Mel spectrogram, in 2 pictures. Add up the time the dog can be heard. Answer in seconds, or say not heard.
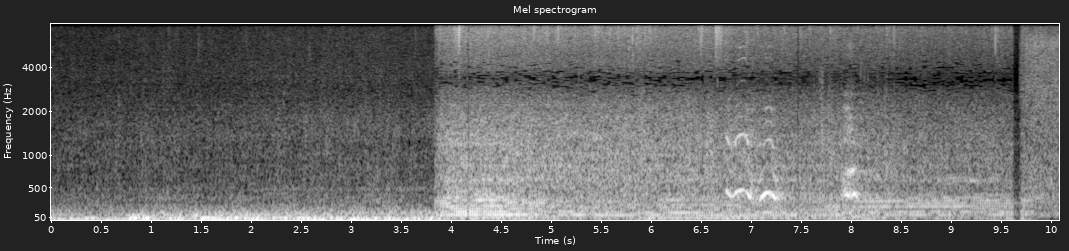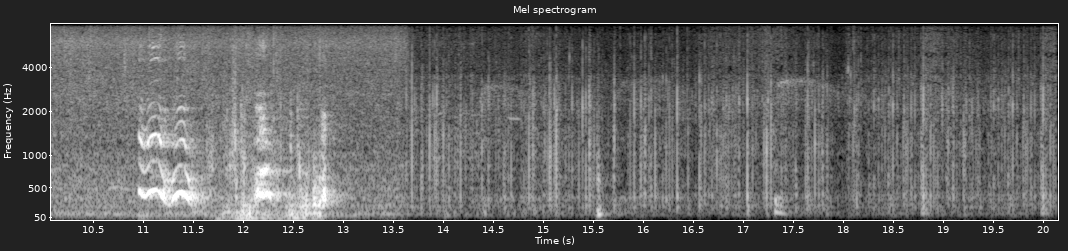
4 s.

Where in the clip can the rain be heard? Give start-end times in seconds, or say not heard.
0.0-20.1.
